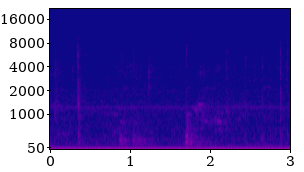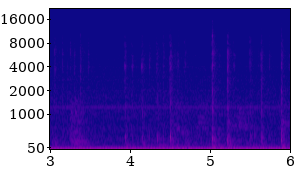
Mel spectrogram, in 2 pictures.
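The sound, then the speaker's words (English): Typing on a computer keyboard: faint, irregular key clicks tapped in quick bursts over a low steady hum, with a few sharper, louder keystrokes standing out. “So yeah, I'm just going to type it in.”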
